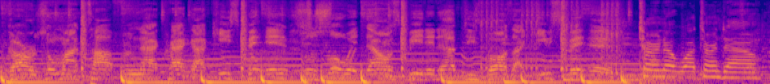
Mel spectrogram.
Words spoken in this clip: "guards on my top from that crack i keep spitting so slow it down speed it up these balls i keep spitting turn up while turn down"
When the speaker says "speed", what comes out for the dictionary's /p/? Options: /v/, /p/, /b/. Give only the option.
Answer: /p/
